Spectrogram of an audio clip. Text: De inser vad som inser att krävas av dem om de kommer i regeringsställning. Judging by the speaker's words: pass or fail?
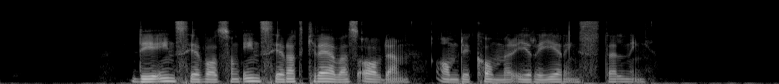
pass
